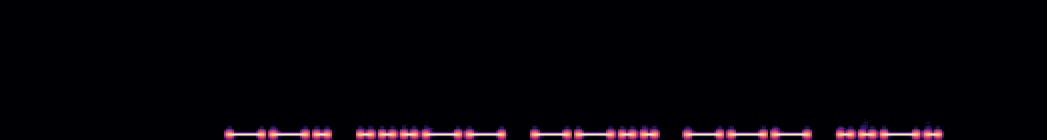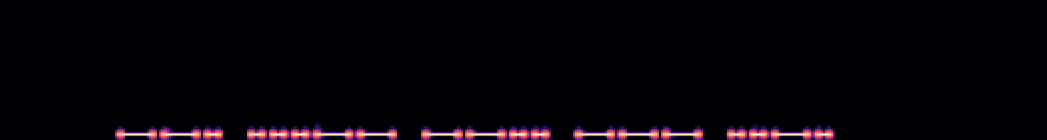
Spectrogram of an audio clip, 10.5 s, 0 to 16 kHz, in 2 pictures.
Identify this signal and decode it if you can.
Morse code, heard as a keyed tone, about 22 wpm, 700 Hz. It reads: G3ZOF G3ZOF
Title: DXCC-100 Call Signs - 5 Characters - Repeated 2x - 22wpm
